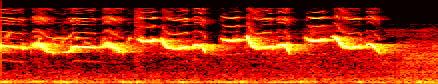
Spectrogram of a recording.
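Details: Song of a Wambi bird: a looping chain of slurred, wavering whistles, each dipping and rising again, repeated about every half second before stopping abruptly; light background hum.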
